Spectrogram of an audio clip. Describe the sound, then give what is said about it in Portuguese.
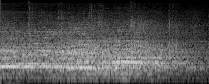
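An audience lets out a loud, sustained collective shout of victory, many voices roaring together for about two seconds before tapering slightly at the end. “Pelo amor de Deus, irmão, dá um grito de vitória.”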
